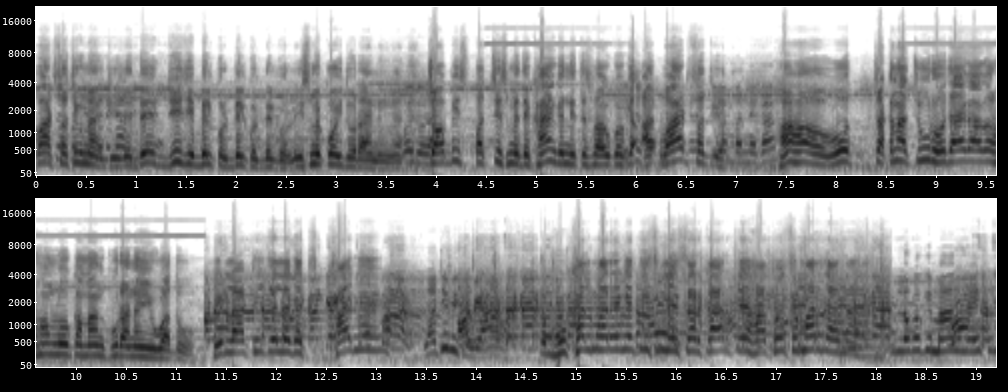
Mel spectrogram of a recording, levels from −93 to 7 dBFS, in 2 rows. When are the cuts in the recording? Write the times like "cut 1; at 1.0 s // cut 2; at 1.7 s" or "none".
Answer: cut 1; at 11.3 s // cut 2; at 18.2 s

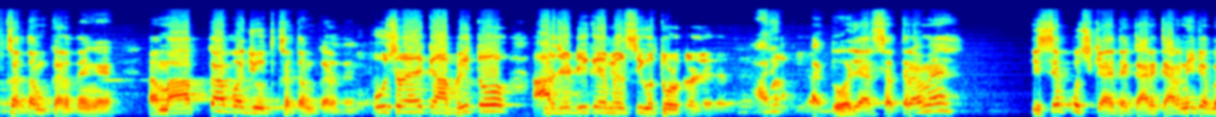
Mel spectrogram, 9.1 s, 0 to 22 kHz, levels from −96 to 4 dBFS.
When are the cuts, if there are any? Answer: cut 1; at 2.7 s // cut 2; at 5.8 s

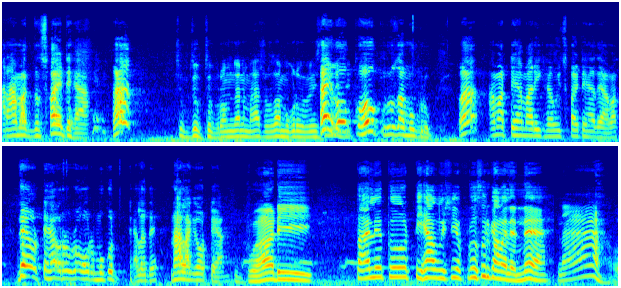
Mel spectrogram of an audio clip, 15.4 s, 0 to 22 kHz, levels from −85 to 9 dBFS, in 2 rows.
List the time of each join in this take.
cut 1; at 10.6 s

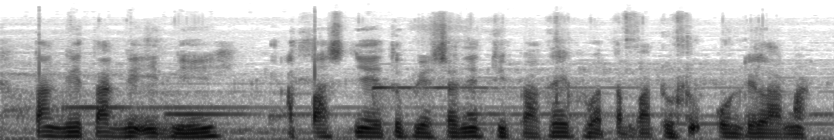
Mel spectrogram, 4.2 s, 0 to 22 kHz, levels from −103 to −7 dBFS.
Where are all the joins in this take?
none

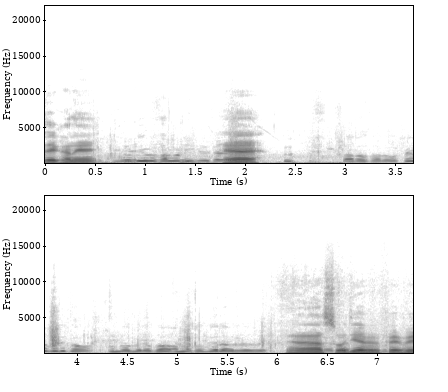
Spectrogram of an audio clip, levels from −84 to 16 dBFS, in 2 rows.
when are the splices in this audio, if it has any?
none

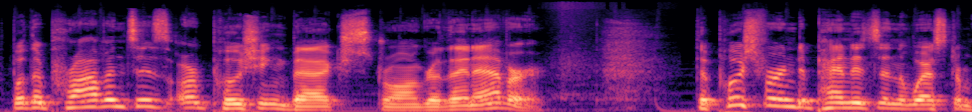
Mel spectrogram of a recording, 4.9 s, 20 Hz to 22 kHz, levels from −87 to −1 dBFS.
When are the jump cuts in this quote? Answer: cut 1; at 2.8 s

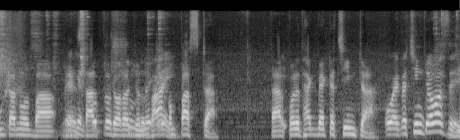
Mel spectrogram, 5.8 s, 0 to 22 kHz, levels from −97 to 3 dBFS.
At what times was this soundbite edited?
none

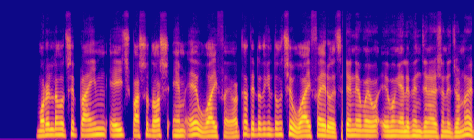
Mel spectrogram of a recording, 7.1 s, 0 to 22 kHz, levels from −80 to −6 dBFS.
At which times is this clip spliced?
cut 1; at 5.1 s

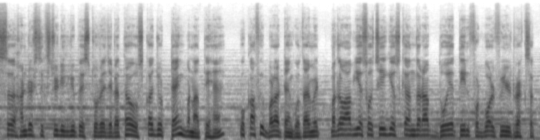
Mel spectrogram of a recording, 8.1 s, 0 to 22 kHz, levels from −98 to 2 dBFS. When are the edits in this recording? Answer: none

